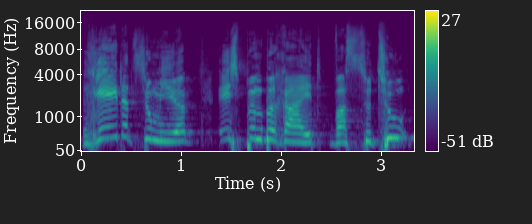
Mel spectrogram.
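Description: A man voicing an old male high priest who gives a boy earnest, instructive advice. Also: expressive, takes it slowly, sharp tone, heavily acted.

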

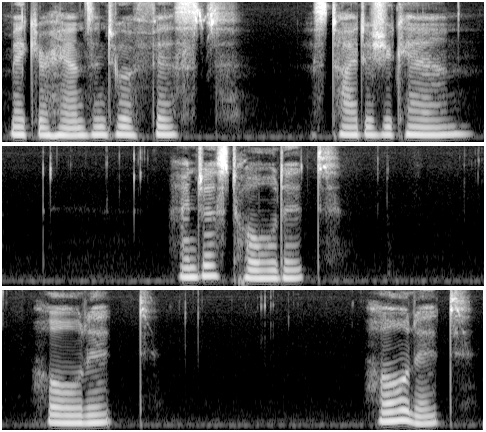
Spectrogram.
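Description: In a calm, unhurried manner, a woman with a low, mellow voice softly instructs listeners through a guided relaxation. It's recorded close and dry, with no echo and no room sound.

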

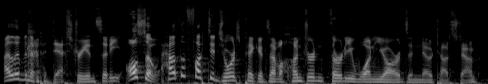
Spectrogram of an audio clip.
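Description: A man co-hosting a sports podcast in casual chat, with wry asides and a quick rundown of the games. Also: mid-range voice, very animated. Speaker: podcast co-host.

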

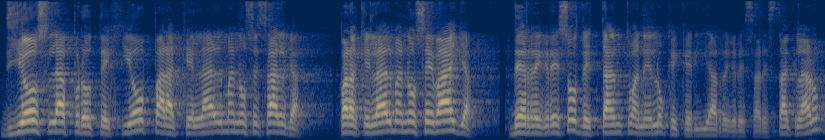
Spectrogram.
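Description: A man's voice: fairly high pitch, normal speed. A man teaching a religious class as a rabbi, acting out dialogue and asking his listeners questions. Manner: animated storyteller acting out dialogue, asks the audience questions. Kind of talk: religious lesson. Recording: dull lo-fi recording.

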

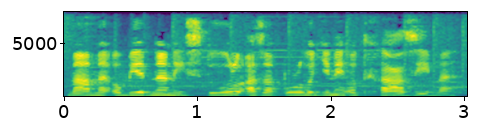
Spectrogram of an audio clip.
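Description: A woman's voice: medium pitch, soft background music, natural voice. A woman reading the part of a middle-aged husband who teases in a dry, self-satisfied way. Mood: smug.

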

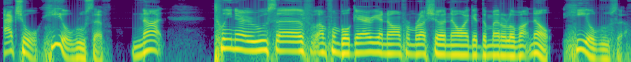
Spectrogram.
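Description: A man co-hosts a casual podcast, his voice mellow and on the dark side. He jokes and cuts in animatedly on his partner. The sound is dry, with no room echo. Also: fairly high pitch, unhurried, smooth. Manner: animated, joking, talks over his partner. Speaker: podcast co-host. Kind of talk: casual wrestling chat.

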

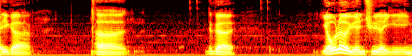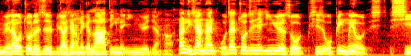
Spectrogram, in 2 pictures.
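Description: Chatty man teaching jazz rhythm. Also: mid-range voice. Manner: chatty, ends phrases with a soft "ha", scats rhythms aloud. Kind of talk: casual spoken music lesson.

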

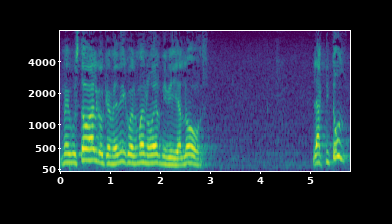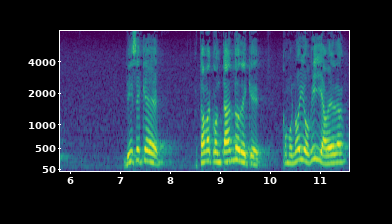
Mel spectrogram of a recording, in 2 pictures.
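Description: A man's voice: sits high, measured pace, pauses often, a little mellow, big-room sound. A male preacher delivering a sermon, emphatic and repetitive, urging his listeners again and again to look. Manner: emphatic, repeats "look, look" to the congregation.

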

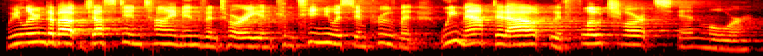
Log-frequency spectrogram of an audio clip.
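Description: A middle-aged woman pastor preaching a sermon, measured and slowing down to stress key phrases. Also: fairly high pitch, fairly bright tone. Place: church sanctuary. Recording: echoey church hall.

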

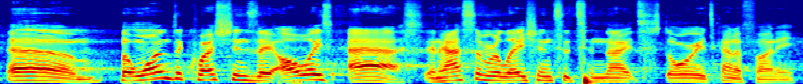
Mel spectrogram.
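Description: A young Malaysian man from Kuala Lumpur speaks expressively at a moderate pace, his voice a little high and a bit bright. He is preaching informally, with plenty of slang, to a live group of young adults. The church meeting hall gives the sound a long, reverberant echo.

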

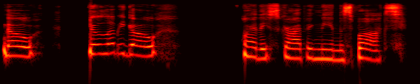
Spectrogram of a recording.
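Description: An actor playing a bumbling, pompous hero in a 1950s radio comedy, protesting melodramatically. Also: male voice, very high voice, normal speed, darkish tone, no room sound, studio quality. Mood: indignant.

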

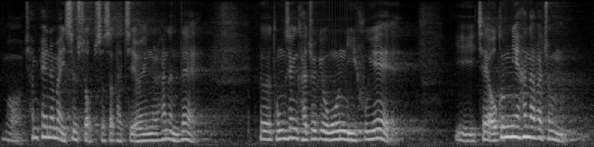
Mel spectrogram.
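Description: A man's voice: a little high, moderate pace, vocal fry, warm tone. A male pastor preaching a Sunday sermon, often putting questions to the congregation. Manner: asks the congregation rhetorical questions. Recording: echoey hall with long reverb.

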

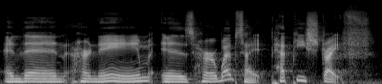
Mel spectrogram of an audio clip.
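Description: Man host, easygoing and jokey, middle-pitched voice, casual podcast banter. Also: slow pace, a bit bright. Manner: playful, joking, reads listener mail aloud.

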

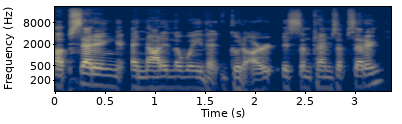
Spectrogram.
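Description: A man's voice: medium pitch, steady tone, a little fast, sharp tone. A man talking casually as co-host of a film discussion podcast.

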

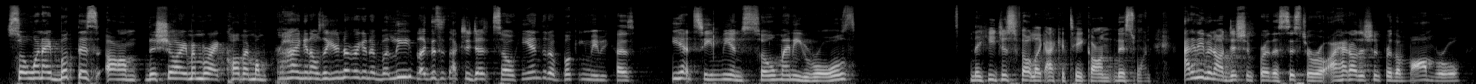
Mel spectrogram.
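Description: This young adult woman is an actress guest telling stories in a casual interview; she talks fast in a voice on the high side. With lots of fillers and an animated manner, she acts out the dialogue of those she quotes.

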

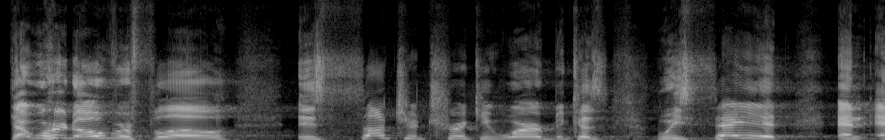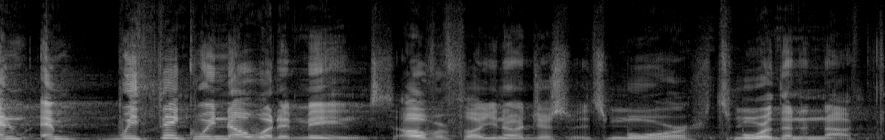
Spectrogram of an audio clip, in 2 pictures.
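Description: A man's voice: high-pitched, sharp tone. A man preaching a sermon in an emphatic yet conversational way, with humorous personal stories. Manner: emphatic, with repeated phrases for the congregation to echo; conversational, acting out small dialogues. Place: large hall, preaching to a congregation. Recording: long hall reverb.

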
